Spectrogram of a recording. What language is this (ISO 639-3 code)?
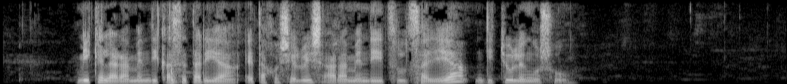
eus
